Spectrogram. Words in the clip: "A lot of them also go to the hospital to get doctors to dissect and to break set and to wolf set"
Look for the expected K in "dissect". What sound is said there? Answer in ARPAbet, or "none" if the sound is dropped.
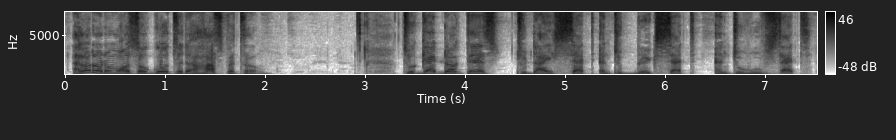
none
